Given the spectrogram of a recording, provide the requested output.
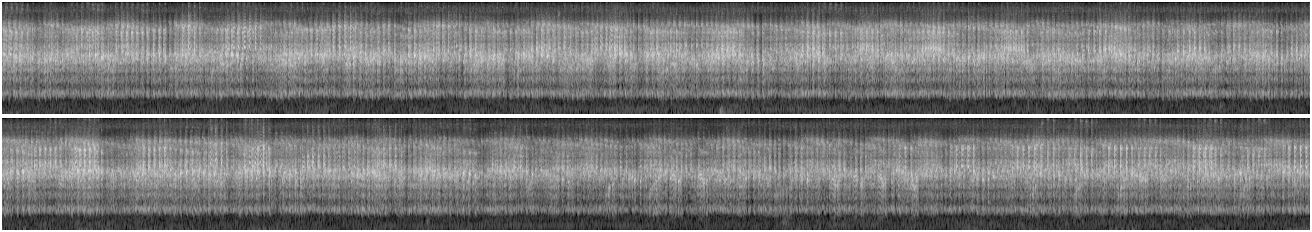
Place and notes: Lacara, Sithonia, Griechenland - Night frogs
night frogs in a pond directly on the sea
